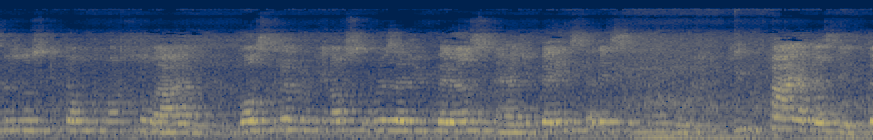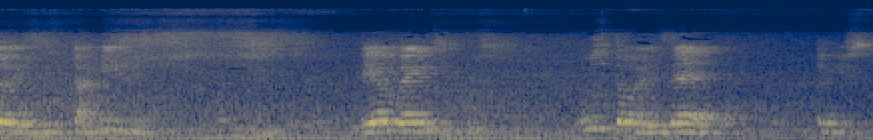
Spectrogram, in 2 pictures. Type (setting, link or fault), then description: setting, large echoing room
